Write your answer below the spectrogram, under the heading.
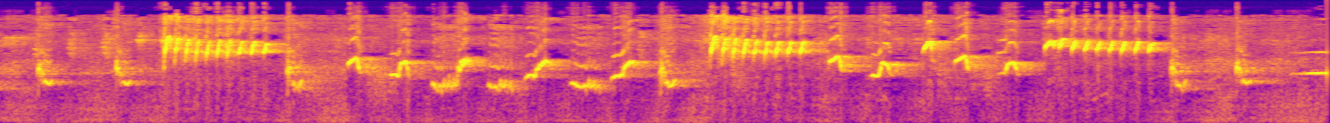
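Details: White-rumped shama in full loud song: a rich, varied stream of whistles, high sweeping notes and quick chattering phrases delivered almost without pause, each motif changing pitch and repeated in short series.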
